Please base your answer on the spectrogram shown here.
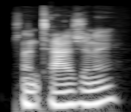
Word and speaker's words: Plantagenet: Plantagenet or Plantagenet. Oh, Plantagenet. And then on the other hand, L'Orignal.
